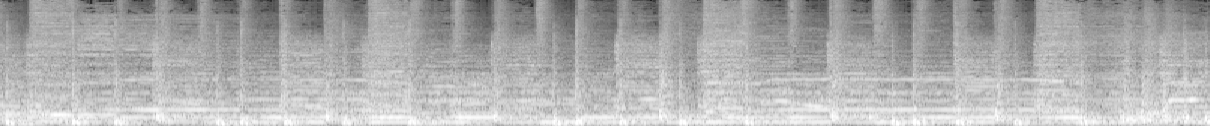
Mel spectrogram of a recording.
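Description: A live rock band playing: drum kit beating a steady rhythm under sustained guitar chords from electric and acoustic guitars.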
